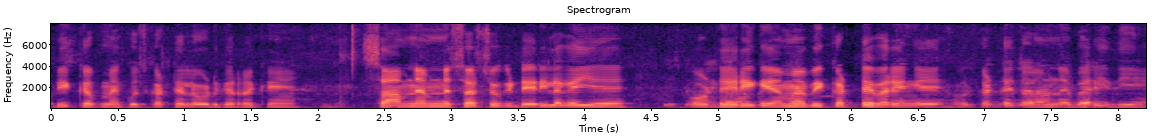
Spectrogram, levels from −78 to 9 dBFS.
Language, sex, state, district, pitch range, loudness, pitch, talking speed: Hindi, male, Rajasthan, Bikaner, 135-160 Hz, -15 LUFS, 150 Hz, 210 wpm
